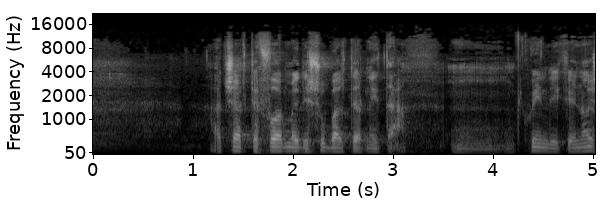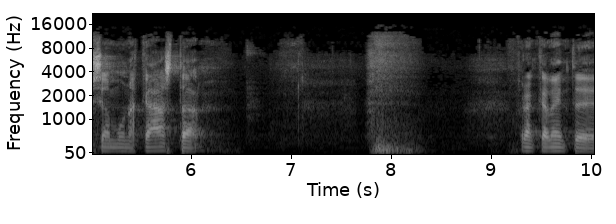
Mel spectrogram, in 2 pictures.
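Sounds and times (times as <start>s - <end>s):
man speaking: 1.2s - 6.4s, 9.3s - 10.0s
man breathing into microphone: 6.8s - 9.3s.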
